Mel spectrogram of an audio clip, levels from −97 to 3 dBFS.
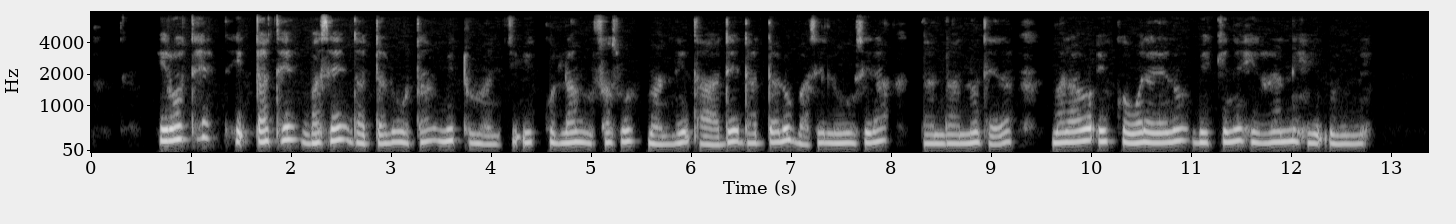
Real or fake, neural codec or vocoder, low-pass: real; none; 7.2 kHz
